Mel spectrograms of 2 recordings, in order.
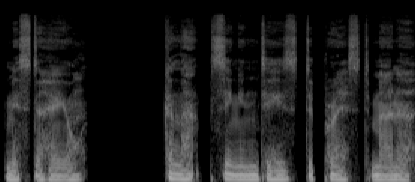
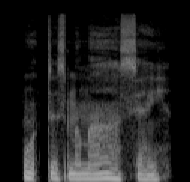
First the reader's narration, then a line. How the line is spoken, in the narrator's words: asked she, with a deep sigh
